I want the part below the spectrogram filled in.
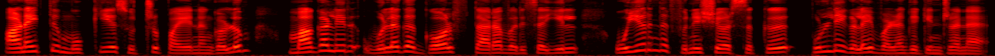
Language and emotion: Tamil, neutral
